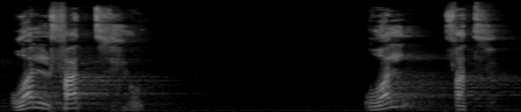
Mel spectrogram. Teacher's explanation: الف لام کے بعد حروف قمری کے 14 حرفوں میں سے فا ہے، اس لیے یہاں لام پڑھی جا رہی ہے۔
